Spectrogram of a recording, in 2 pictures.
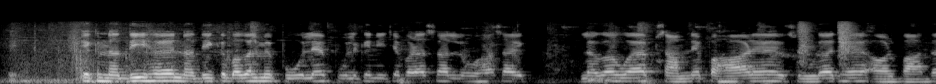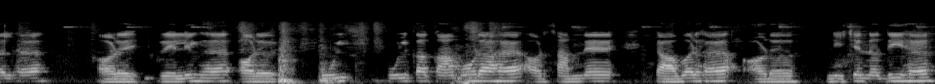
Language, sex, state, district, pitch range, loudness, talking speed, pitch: Hindi, male, Bihar, Vaishali, 130-150 Hz, -22 LUFS, 155 wpm, 145 Hz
